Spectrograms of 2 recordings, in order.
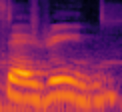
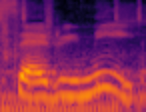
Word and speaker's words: serene: Serene means calm, peaceful, and happy. It's not serene, it's serene. Pay attention to the stress on the first syllable.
